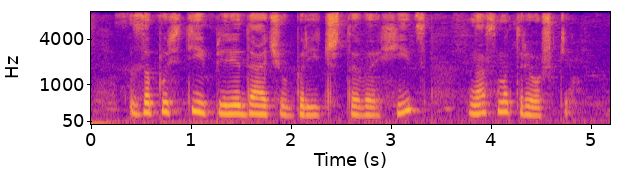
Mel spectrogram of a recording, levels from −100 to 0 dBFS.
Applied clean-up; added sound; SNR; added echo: none; none; none; none.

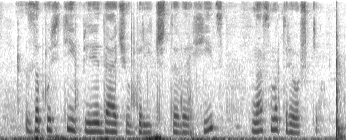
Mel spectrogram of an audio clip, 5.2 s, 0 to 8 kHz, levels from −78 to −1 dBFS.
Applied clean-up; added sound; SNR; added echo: none; Keys jangling; -2 dB; none.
